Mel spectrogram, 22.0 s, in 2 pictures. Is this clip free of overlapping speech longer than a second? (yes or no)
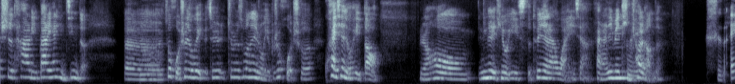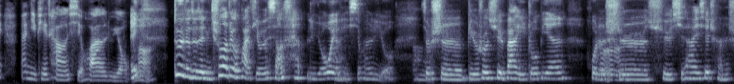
yes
